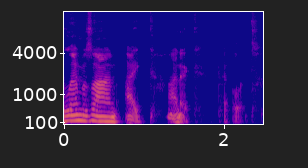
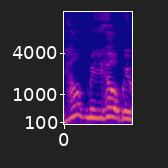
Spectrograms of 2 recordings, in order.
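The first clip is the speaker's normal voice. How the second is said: much higher mock yell for help; hammed-up distressed cry from the show; 10 semitones higher, 3 dB louder than usual. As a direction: imitate the TV voice crying out, pitched up. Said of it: "the person is yelling".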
